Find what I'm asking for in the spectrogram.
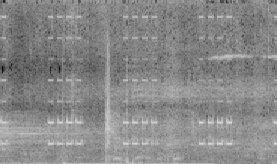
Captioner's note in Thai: เสียงเตือน ตีดๆๆ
